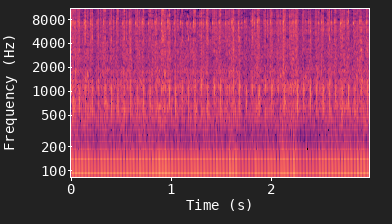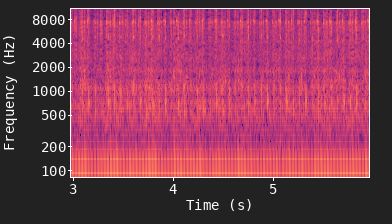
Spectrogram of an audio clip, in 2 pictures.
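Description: Uneven, lumpy idle with a loping beat about three times a second; one cylinder is dropping out, a misfire. Cause suspected, not confirmed.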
